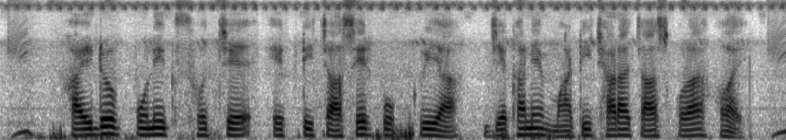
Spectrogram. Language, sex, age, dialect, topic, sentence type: Bengali, male, 36-40, Standard Colloquial, agriculture, statement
